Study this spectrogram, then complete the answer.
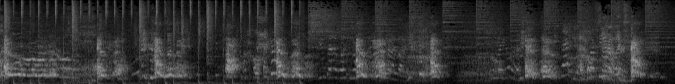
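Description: A Chihuahua barks in quick yips and howls close by, loud repeated bursts through the first half, then higher whimpering howls continue while people talk over it.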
